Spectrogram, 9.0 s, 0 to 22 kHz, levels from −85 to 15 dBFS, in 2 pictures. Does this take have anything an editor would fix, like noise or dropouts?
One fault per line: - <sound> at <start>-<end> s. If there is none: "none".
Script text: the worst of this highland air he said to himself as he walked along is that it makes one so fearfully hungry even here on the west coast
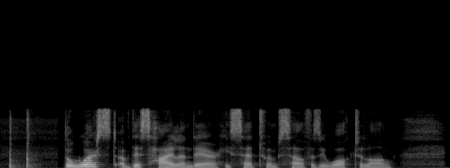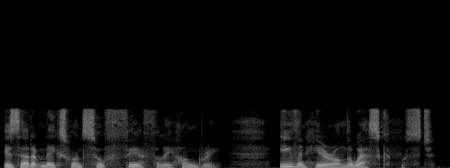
- thud at 0.1-0.4 s
- dropout at 8.4-8.5 s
